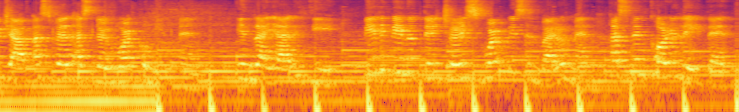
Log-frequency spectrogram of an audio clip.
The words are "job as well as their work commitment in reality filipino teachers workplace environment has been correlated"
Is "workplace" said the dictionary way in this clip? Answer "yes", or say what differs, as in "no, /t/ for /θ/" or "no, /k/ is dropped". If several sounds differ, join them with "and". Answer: no, /p/ is dropped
